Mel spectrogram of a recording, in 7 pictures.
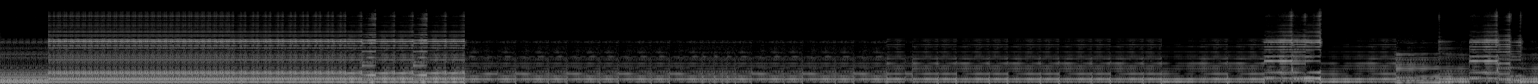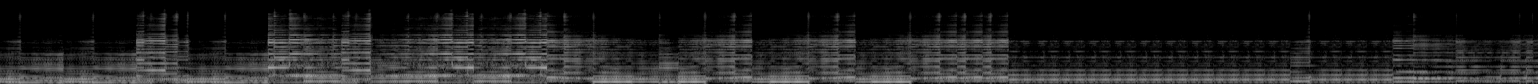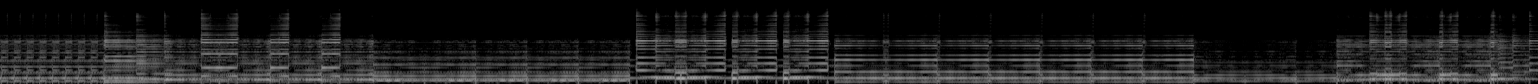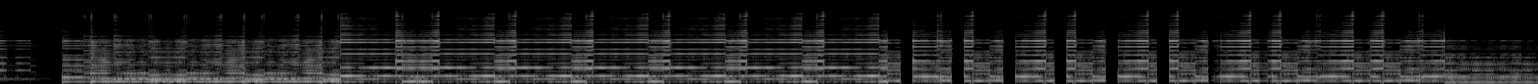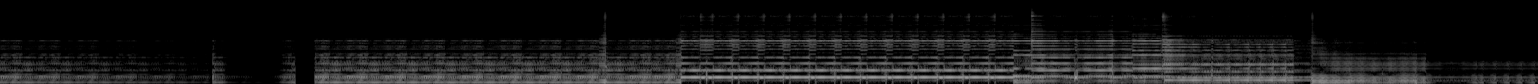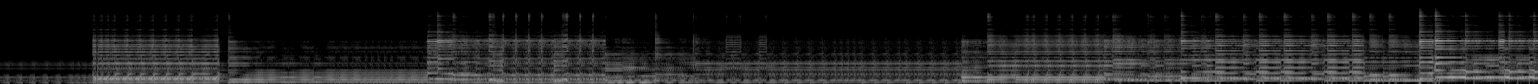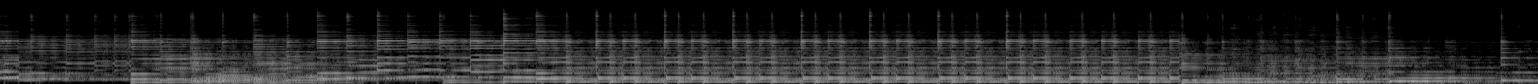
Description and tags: Beautiful Bach Song on Guitar Played Backwards and Various Glitching, made entirely in Ableton 9. I've been recreating some classics using various instruments and warping them as well.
